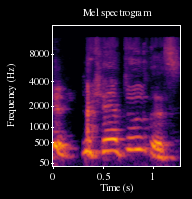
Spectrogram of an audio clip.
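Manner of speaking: acted-out, very high, stretched-out screaming. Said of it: "screaming at the cop".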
